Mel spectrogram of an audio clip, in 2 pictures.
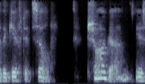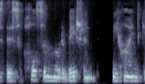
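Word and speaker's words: cāga: The Pali word is chaga. That's spelled C long A G A, chaga. And it has two important and related dimensions. So chaga is sometimes translated as generosity, and that's the first dimension.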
